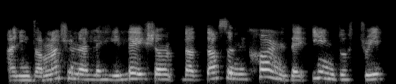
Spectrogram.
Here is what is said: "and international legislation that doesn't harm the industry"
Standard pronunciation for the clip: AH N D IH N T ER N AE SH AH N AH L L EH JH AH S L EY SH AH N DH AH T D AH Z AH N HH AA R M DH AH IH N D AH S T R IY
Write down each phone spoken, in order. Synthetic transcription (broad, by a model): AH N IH N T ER N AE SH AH N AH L L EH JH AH L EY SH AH N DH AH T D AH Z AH N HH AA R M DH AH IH N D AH S T R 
